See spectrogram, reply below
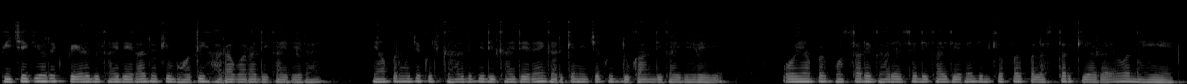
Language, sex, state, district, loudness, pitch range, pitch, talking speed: Hindi, male, West Bengal, Jhargram, -41 LUFS, 115-130 Hz, 120 Hz, 285 wpm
